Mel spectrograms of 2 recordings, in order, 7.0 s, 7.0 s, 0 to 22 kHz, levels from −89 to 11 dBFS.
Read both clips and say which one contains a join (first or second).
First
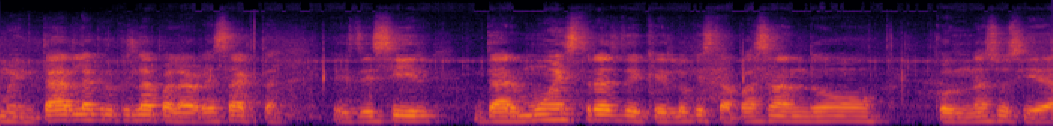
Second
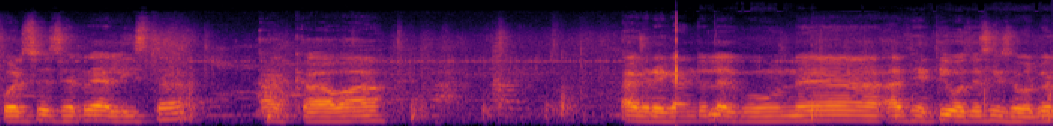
first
